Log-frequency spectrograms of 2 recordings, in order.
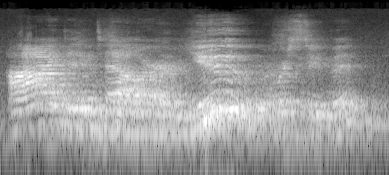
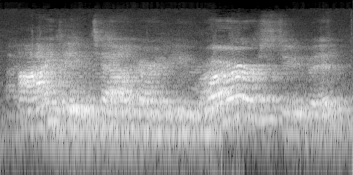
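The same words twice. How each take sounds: First: The stress is on you. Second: The stress is on were.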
